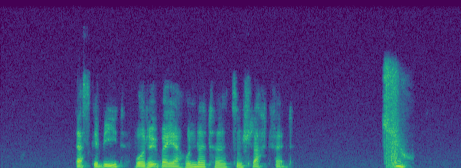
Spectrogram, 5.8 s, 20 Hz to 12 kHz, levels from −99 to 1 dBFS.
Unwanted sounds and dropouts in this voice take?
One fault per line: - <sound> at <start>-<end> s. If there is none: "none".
- sneeze at 4.8-5.2 s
